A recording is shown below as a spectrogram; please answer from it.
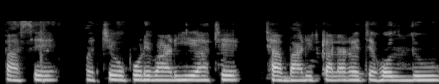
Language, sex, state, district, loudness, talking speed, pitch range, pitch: Bengali, female, West Bengal, North 24 Parganas, -18 LUFS, 135 wpm, 195-205 Hz, 200 Hz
